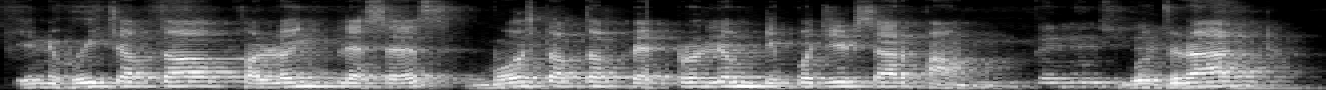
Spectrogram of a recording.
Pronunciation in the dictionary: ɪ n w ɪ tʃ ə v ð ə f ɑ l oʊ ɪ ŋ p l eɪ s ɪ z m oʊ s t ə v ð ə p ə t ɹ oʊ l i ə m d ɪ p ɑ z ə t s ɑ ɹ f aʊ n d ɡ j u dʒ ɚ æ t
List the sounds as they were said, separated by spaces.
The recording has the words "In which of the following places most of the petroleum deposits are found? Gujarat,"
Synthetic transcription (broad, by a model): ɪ n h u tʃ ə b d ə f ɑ l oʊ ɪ ŋ p l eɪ s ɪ s m oʊ s t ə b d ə p ə t ɹ oʊ l i ə m d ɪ p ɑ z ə t s ɑ ɹ p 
